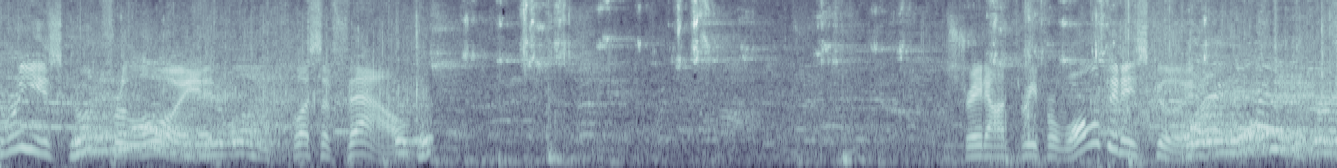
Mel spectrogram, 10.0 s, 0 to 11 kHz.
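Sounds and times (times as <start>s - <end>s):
arena crowd murmur: 0.0s - 7.3s, 8.3s - 10.0s
sneaker squeaks: 3.2s - 9.2s.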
